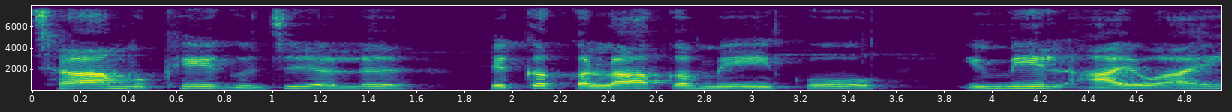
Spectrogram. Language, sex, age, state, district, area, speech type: Sindhi, female, 45-60, Gujarat, Junagadh, rural, read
